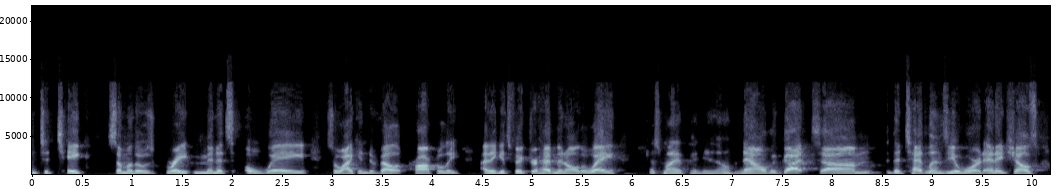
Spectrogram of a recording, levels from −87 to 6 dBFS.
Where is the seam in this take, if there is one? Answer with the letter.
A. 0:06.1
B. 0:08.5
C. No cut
C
